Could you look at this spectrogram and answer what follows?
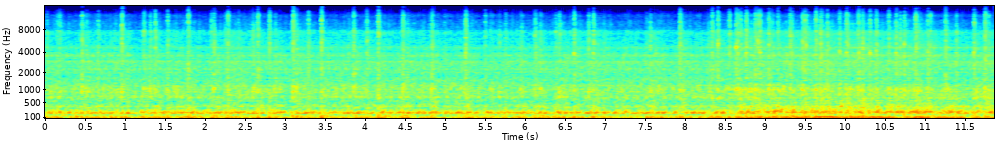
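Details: Dirt Silver Crown race car idling in the shop after getting fuel through the filter and main lines to the pump and barrel valve; deep, steady, even rumble, no misses or knocks; fuel system checked out good.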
